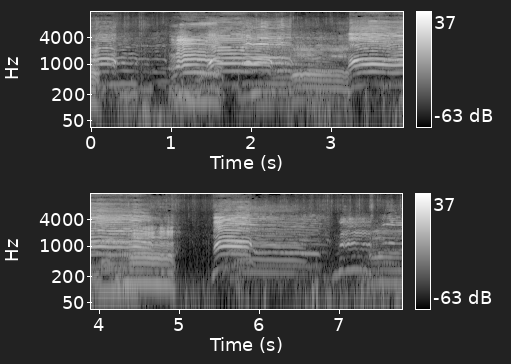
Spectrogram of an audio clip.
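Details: Several lambs calling over one another: long, trembling bleats in bursts about every two seconds, broken by one clear silent gap.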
